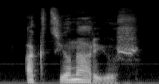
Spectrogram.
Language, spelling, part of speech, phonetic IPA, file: Polish, akcjonariusz, noun, [ˌakt͡sʲjɔ̃ˈnarʲjuʃ], Pl-akcjonariusz.ogg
